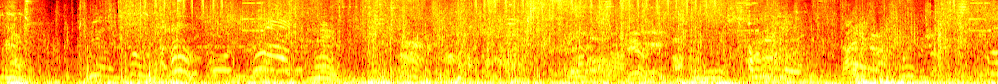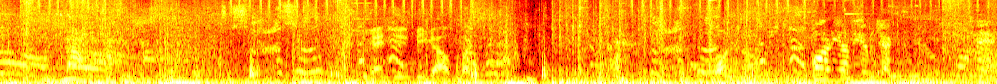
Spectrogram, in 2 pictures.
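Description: An electric beam weapon crackles and zaps in rapid bursts.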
